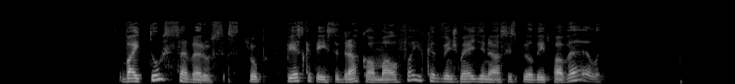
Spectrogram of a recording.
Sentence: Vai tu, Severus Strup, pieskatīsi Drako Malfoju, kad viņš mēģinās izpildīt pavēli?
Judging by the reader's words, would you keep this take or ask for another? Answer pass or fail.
pass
